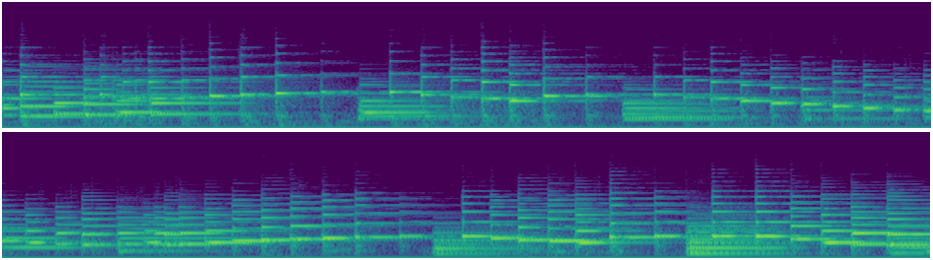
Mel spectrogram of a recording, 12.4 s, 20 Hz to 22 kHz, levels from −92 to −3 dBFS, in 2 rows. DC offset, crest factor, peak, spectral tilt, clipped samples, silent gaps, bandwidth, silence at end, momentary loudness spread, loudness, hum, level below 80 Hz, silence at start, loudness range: 0.5%; 16 dB; -12 dBFS; -7 dB/octave; under 0.1%; none; 7.2 kHz; 0 s; 9 LU; -28 LUFS; none; -66 dBFS; 0 s; 4 LU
